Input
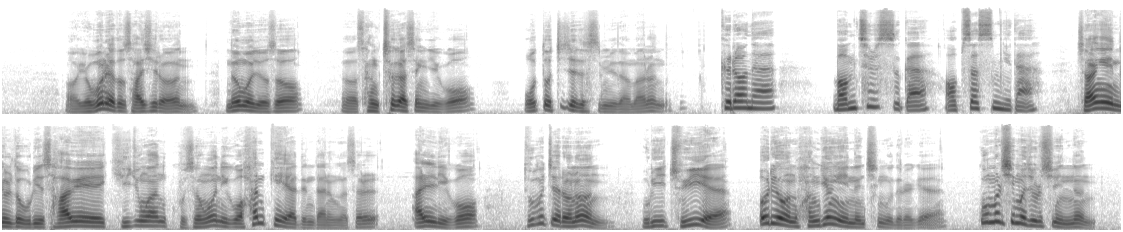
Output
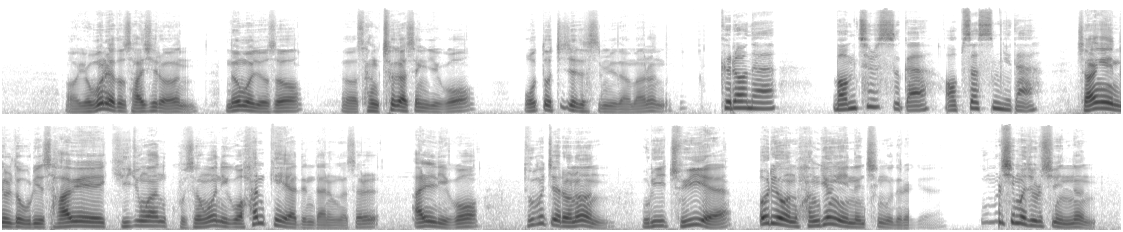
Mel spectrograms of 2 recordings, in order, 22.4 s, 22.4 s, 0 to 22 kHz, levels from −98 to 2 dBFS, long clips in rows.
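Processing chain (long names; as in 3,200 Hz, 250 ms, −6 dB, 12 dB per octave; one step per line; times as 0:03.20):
0:20.26–0:21.17: guitar amp tone stack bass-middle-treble 6-0-2
level −2.5 dB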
